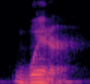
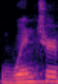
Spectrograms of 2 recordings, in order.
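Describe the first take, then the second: First: The T after the N is dropped. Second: The T after the N is clearly pronounced.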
